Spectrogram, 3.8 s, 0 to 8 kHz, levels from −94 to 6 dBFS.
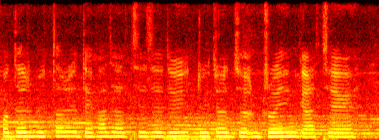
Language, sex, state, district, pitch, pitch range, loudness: Bengali, female, Assam, Hailakandi, 230 Hz, 215-235 Hz, -14 LUFS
